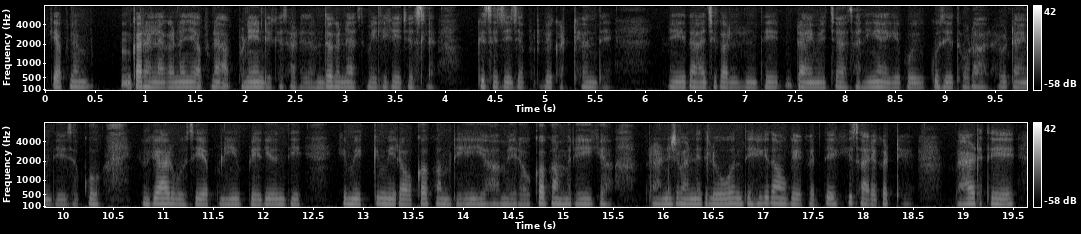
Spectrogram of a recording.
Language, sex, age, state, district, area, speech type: Dogri, female, 30-45, Jammu and Kashmir, Udhampur, urban, spontaneous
